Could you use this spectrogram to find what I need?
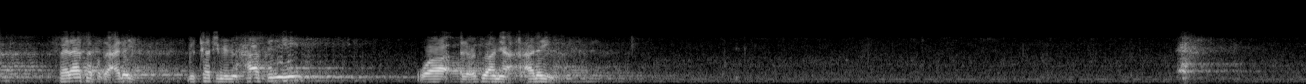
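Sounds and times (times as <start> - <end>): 
low steady hum: 0.0 - 13.0
speech: 0.6 - 3.2, 4.2 - 5.8
sneeze: 11.8 - 12.6.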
